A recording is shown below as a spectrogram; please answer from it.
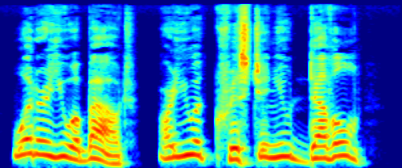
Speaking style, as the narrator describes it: shouted an old man in the crowd

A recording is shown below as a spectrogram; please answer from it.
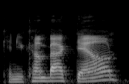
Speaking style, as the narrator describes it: asked Mr

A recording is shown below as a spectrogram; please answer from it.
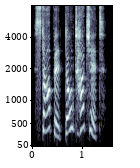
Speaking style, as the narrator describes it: screamed

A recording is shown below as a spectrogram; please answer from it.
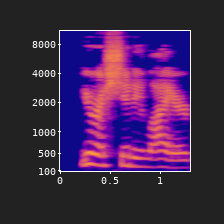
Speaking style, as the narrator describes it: Remus said mildly

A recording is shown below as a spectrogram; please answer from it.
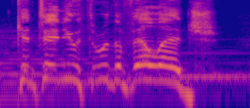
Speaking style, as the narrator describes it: from behind yelled

